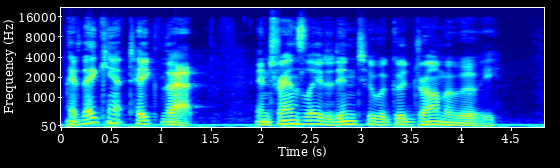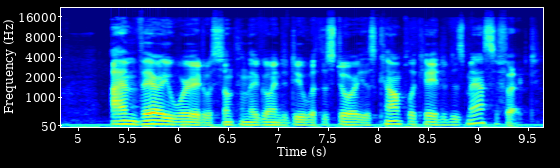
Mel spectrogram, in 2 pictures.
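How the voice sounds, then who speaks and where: A man's voice: low-pitched, a bit bright. A man hosting a video channel, giving a casual, off-the-cuff opinion commentary and thinking aloud in broken phrases. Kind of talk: casual opinion rant about game movies.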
